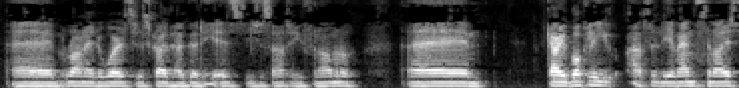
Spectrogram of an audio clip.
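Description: Someone talks at a very fast clip in an Irish accent, somewhat breathy and with monotone, flat intonation. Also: man. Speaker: football fan. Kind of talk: match review.

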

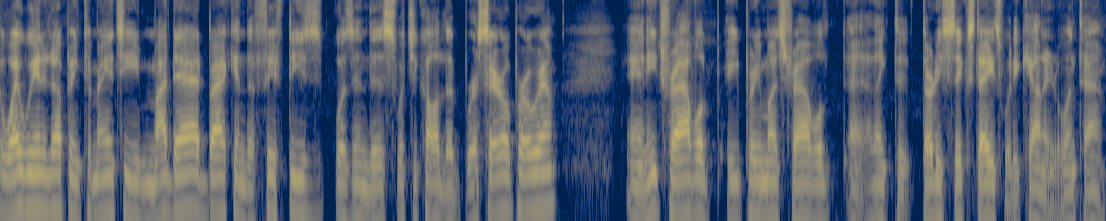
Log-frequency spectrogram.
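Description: The speech moves at a moderate pace with fairly even intonation. The sound is dry with no echo, over a quiet background. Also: man. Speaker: podcast guest. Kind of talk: interview answer. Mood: calm, reflective. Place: studio. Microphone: studio mic.

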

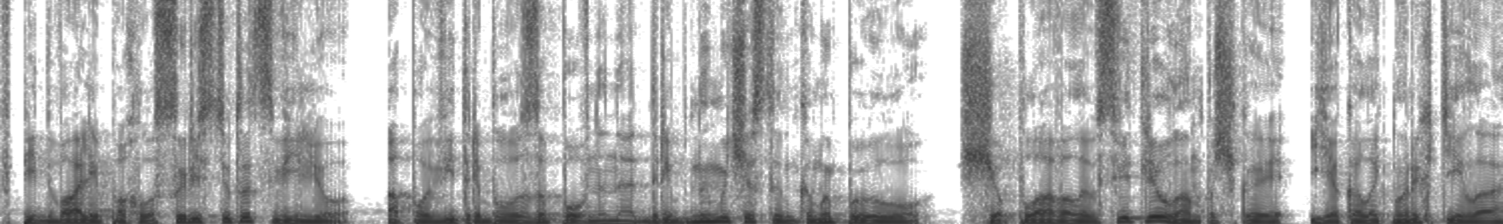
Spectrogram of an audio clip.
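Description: Put-on character voice from a man, very deep and low, delivered at a moderate pace. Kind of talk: spooky bedtime story narration. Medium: read story.

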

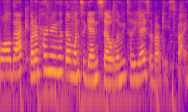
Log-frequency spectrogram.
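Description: A woman talks at a very fast pace with light background noise behind her. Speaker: vlogger. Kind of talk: casual vlog chat.

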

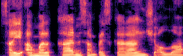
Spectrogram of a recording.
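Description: A woman speaks loudly at a fairly slow pace. Her tone is bright and sharp against a quiet background. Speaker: panel speaker on work-life balance; speaker. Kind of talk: talk show presentation. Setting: online live stream. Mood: warm, encouraging. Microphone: webcam.

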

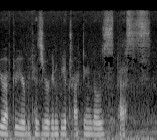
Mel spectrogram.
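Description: This woman's voice sits fairly low in pitch. She talks at a moderate pace.

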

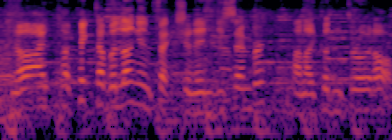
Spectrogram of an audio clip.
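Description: A man talks at a very fast pace over clear background music. The sound is dry with no echo. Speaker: runner's husband. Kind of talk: interview answer. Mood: cheerful, relaxed. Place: street. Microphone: handheld.

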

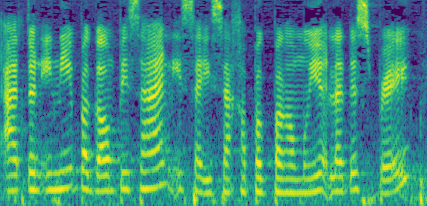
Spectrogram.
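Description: In a Western Visayan accent, the speaker talks at a fairly quick pace with fairly even intonation. Light background noise can be heard. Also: woman. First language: Hiligaynon (speaking Tagalog). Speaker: program host. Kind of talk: live program hosting. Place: studio. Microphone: handheld.

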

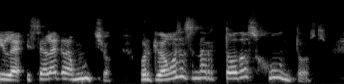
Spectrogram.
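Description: A woman at a fairly slow pace with lively intonation, in a dry sound with no echo over a quiet background. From Ukraine, Kyiv. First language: Ukrainian or Russian (speaking Spanish). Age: 30s. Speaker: tech entrepreneur; guest. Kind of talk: interview. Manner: halting. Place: office. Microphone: video call.

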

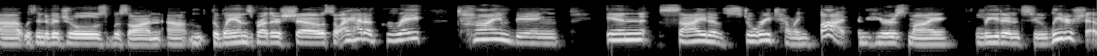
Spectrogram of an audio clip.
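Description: A woman talks at a fairly slow pace with a fairly low pitch. Her intonation is lively, and the background is quiet. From US West Coast, San Francisco Bay Area; US West Coast. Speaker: leadership expert; podcast guest, leadership coach. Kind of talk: interview. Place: home room. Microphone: studio mic.

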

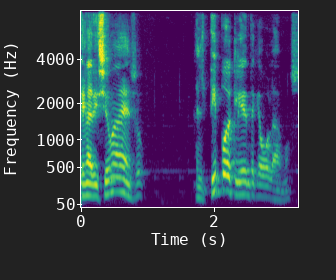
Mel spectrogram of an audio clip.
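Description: This man's voice has a dark, mellow tone. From Dominican Republic. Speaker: aviation company CEO and pilot; interviewee. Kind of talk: interview. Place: office. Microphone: lapel.

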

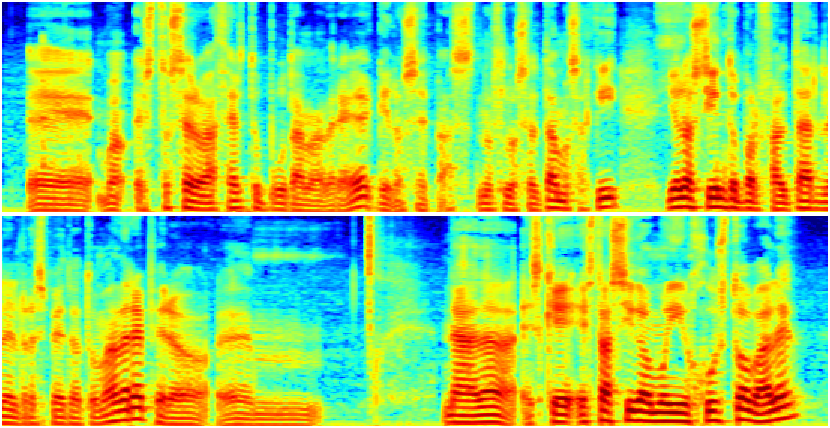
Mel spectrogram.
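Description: In a Spanish accent, a man talks fairly quickly at a medium pitch with lively intonation. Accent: Peninsular Spanish. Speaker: gaming YouTuber. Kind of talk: gameplay commentary. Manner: animated.

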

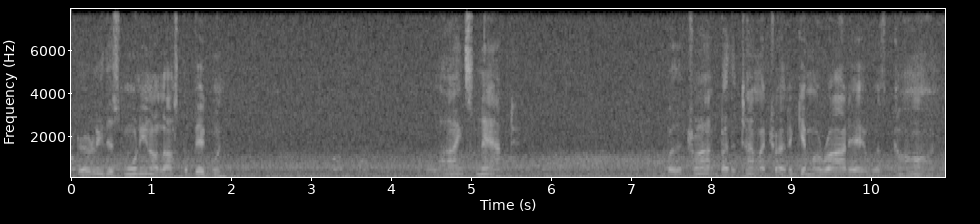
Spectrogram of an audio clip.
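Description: A man speaks at a fairly slow pace with long, frequent pauses. Loud background noise runs under his voice. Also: dry sound with no echo. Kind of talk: casual vlog chat. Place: boat. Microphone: camera far.

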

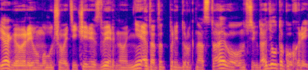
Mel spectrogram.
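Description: This man puts on a character voice at a medium pitch. He talks at a very fast pace. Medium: fan dub. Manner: crude, sarcastic.

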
